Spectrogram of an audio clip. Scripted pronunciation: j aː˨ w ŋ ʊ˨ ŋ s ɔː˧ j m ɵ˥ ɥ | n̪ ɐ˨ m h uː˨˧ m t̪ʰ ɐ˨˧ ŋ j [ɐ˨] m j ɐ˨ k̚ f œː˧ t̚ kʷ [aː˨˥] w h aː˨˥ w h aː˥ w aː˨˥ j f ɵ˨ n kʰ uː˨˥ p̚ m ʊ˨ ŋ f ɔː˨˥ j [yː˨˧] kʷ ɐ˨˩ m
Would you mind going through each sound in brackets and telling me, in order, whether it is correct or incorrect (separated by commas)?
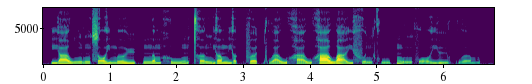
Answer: incorrect, correct, incorrect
